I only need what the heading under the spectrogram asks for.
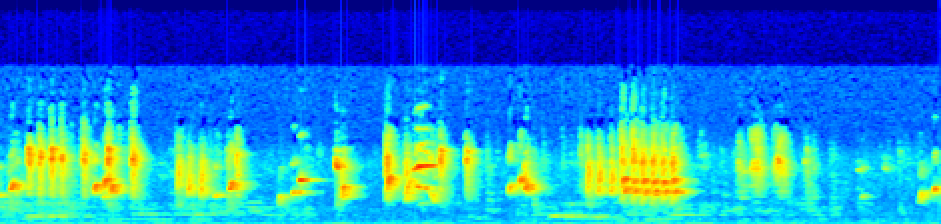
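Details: Female European goldfinch in full song, a fast, nearly continuous run of high liquid twitters, buzzy trills and tinkling chirps, with very short breaks between bursts throughout.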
